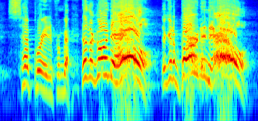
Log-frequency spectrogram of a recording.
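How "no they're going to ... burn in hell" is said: much higher and louder, a full-force preaching shout; fiery shout from the pulpit. Real, not acted. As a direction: blast it at the congregation. Preacher rejects euphemism, shouting.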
